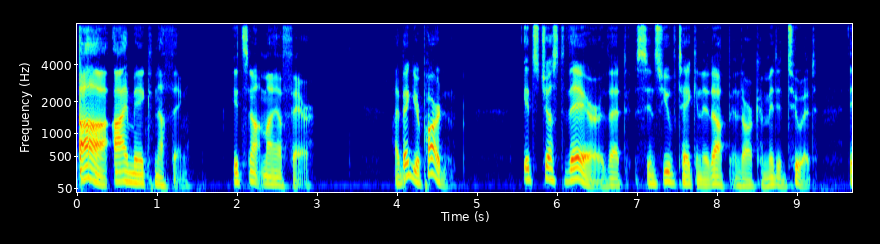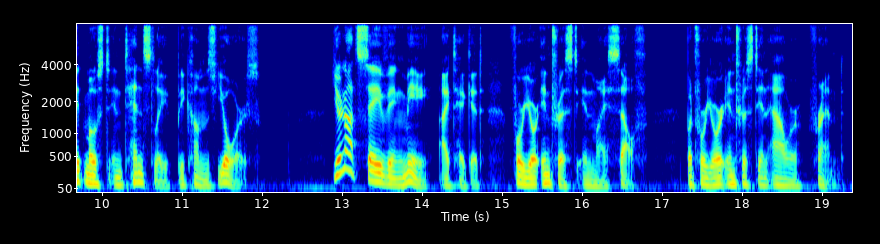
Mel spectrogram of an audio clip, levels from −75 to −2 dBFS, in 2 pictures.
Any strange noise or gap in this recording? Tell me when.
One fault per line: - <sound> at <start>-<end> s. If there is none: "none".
none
